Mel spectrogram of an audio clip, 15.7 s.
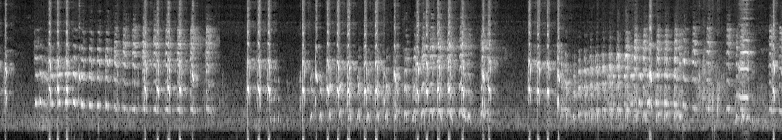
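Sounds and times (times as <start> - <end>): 
purple swamphen cackling: 0.0 - 15.6.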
